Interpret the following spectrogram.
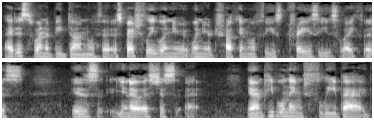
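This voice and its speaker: A man with a gravelly, creaky voice giving a casual confessional monologue, meandering and hesitant, often breaking off and restarting his sentences. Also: medium pitch, normal speed, darkish tone. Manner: hesitant, meandering, self-interrupting with frequent false starts. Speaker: online content creator. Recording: faint background noise.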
